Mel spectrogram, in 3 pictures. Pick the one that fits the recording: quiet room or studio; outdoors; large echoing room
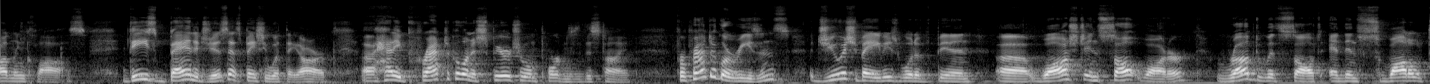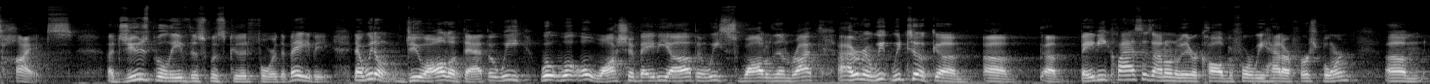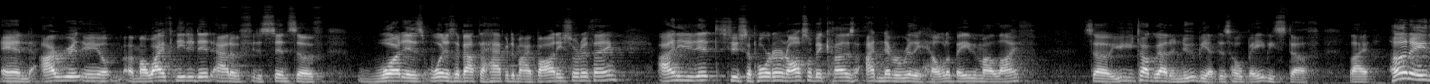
large echoing room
